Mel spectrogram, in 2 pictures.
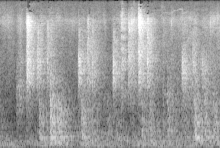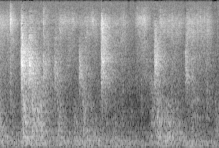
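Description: Chalk writing on a blackboard: a string of short, uneven tapping and scraping strokes, about two a second.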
